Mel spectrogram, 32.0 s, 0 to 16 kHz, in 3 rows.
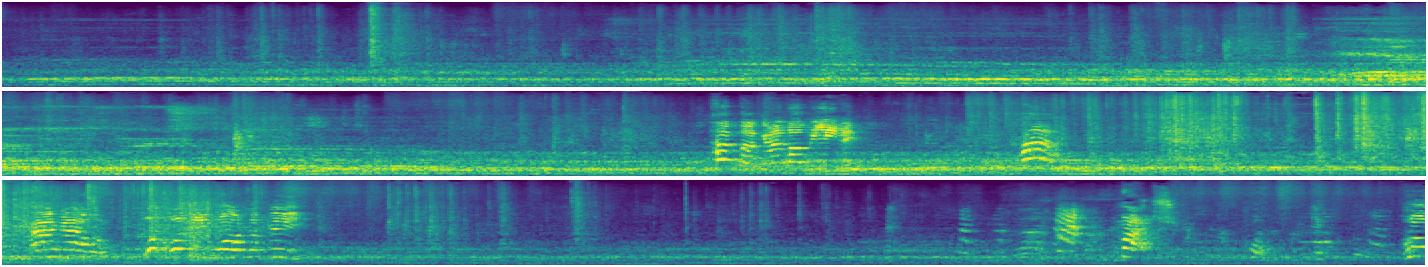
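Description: Eerie stage sound effects for a ghost's entrance: a sustained low drone under wavering, moaning voices that rise and fall in pitch, loudest from about 16 to 23 seconds in, with scattered sharp knocks.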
